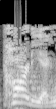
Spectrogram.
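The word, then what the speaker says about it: kardia: Understand that that is coming from a Latin word, cardiac, was spelled with a K, K-A-R-D-I-A, cardia,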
